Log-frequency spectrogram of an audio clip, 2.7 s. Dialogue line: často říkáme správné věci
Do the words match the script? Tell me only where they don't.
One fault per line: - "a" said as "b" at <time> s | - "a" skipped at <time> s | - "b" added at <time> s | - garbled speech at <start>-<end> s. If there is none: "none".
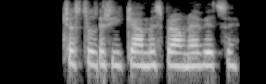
none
